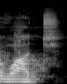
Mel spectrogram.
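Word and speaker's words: what: कोई एक हो तो अब उस वक्त एच साइलेंट होता है पढ़ा नहीं जाता। जैसे पहला लफ्ज है व्हाट व्हाट देखिए एच से पहले डब्ल्यू है और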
